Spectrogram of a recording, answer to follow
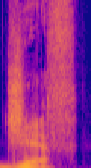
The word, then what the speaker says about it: GIF: it up once but the person who created it pronounces it jiff okay but it stands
